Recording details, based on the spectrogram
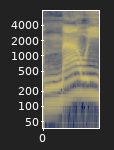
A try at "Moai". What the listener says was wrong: you're saying, no, Maui. That's spelled like Hawaii. Maui. Moai or M-O-A-I are the weird statues on Easter Island.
